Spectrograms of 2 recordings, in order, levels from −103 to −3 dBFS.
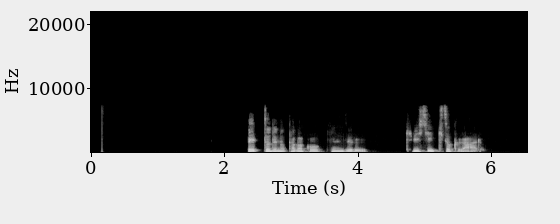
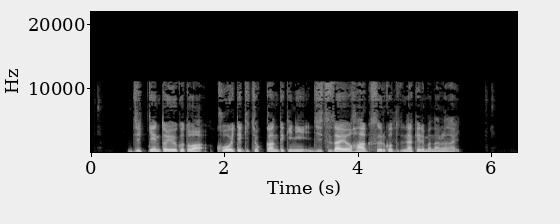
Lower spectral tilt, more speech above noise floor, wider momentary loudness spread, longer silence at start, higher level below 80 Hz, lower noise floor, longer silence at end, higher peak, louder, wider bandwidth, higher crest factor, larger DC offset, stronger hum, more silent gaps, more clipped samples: about the same, -7 dB/octave vs -6.5 dB/octave; first, over 64 dB vs 50 dB; second, 10 LU vs 13 LU; first, 2.35 s vs 0.55 s; second, -64 dBFS vs -56 dBFS; first, under -90 dBFS vs -76 dBFS; second, 0.7 s vs 0.9 s; about the same, -8 dBFS vs -6 dBFS; about the same, -27 LUFS vs -26 LUFS; second, 7.6 kHz vs 11.5 kHz; about the same, 20 dB vs 20 dB; neither; neither; first, 4.67-4.71 s vs none; neither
